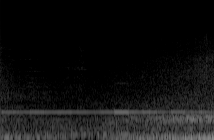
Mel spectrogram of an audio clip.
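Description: Sound-designed logo intro between two swooshes: a low rumbling drone under one steady held tone, swelling slightly near the end.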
